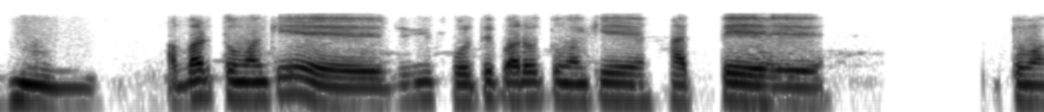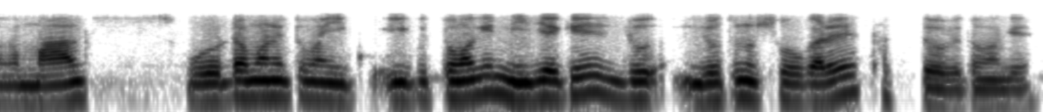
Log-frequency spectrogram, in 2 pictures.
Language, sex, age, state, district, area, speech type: Bengali, male, 18-30, West Bengal, Malda, rural, conversation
